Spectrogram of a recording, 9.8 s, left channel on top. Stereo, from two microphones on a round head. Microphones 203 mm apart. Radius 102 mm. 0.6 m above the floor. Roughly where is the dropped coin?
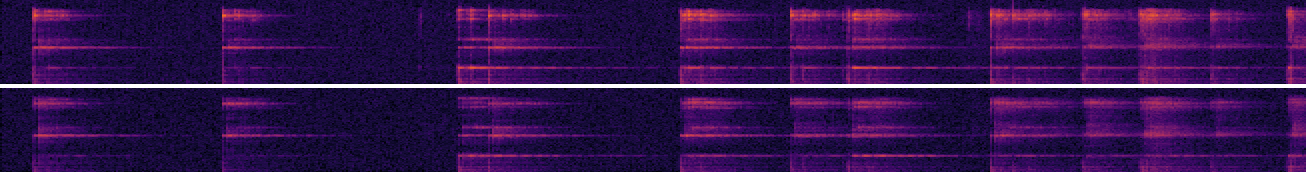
Left.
